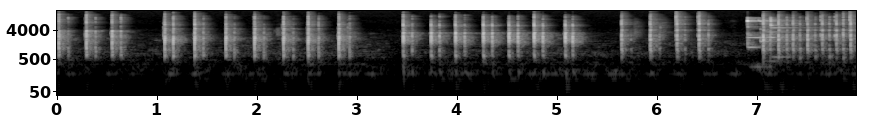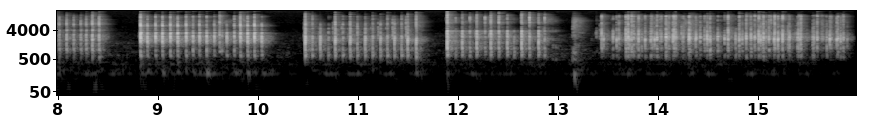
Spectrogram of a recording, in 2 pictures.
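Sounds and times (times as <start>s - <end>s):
mechanical keyboard clacking: 0.0s - 15.9s.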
